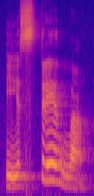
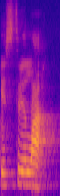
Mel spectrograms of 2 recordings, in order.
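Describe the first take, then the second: First: The stress is on the middle syllable. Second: The stress is not on the middle syllable. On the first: The speaker calls it right. "o tre fica mais forte" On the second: The speaker calls it wrong. "A gente não fala estrela"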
